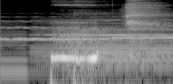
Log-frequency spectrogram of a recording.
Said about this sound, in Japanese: ご主人くんもなんだ。あくび出てるもの。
